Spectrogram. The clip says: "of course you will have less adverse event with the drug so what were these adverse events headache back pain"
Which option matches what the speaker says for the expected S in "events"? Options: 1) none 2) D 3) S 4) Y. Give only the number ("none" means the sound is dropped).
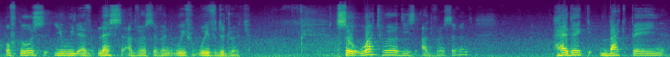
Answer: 1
